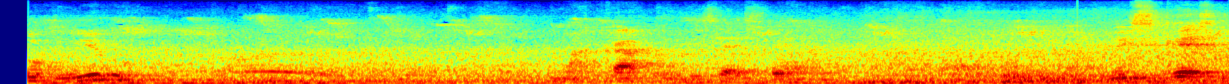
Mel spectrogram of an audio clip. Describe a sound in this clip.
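An elderly man speaks with animation nearby.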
